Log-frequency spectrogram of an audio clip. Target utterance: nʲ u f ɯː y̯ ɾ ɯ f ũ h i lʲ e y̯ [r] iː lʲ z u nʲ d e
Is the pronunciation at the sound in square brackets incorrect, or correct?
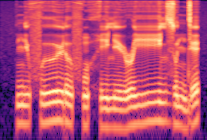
incorrect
